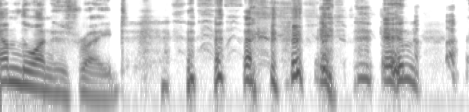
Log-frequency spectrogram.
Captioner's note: laughing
